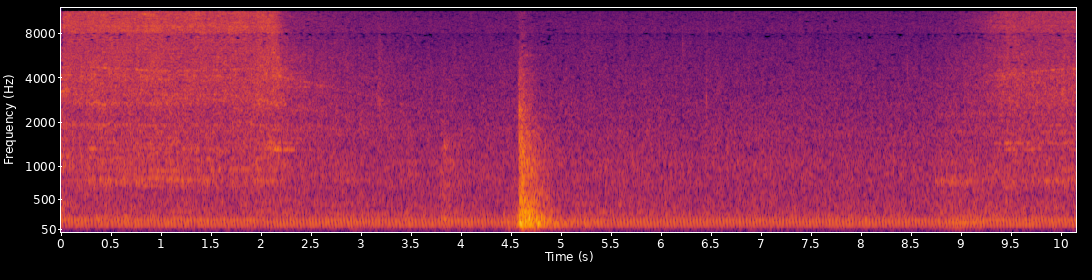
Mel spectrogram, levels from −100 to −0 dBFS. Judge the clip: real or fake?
real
